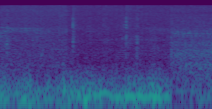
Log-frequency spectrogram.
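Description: A low, rough rumble that cuts off abruptly near the end.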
